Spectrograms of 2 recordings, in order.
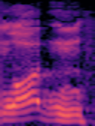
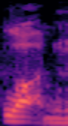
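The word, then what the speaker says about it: Laughton: he is available now you can have the last name lawton and not spell it the way that brian does l a u g h t o n i'm talking about scott lawton the flyers have had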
